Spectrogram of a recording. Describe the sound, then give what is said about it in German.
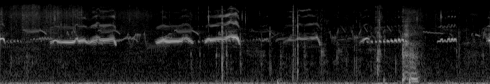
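A bird whistles repeatedly in Steinhöfel in the Uckermark, in thin, high, sliding notes, the phrases coming in quick bursts with brief pauses between them, fairly loud over a soft background hiss. “Das Pfeifen, was wir jetzt gerade hören, das ist der Grund, warum”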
